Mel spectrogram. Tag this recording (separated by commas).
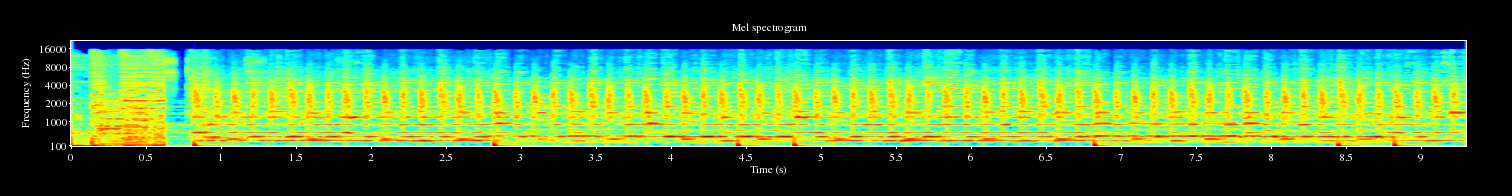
Music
